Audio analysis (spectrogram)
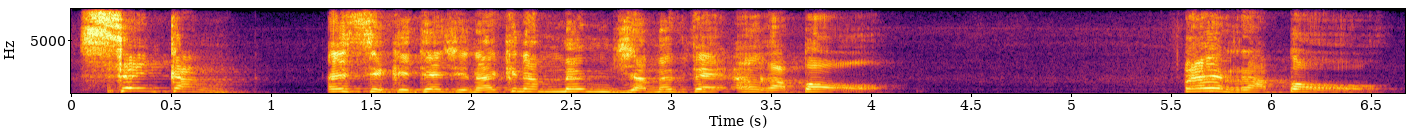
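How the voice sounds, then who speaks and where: A man's voice: high voice, expressive, slow, vocal fry. A man giving sarcastic, taunting commentary on an interview, repeating phrases and laughing with scorn. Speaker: commentator reacting to an interview clip. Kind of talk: mocking reaction commentary.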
